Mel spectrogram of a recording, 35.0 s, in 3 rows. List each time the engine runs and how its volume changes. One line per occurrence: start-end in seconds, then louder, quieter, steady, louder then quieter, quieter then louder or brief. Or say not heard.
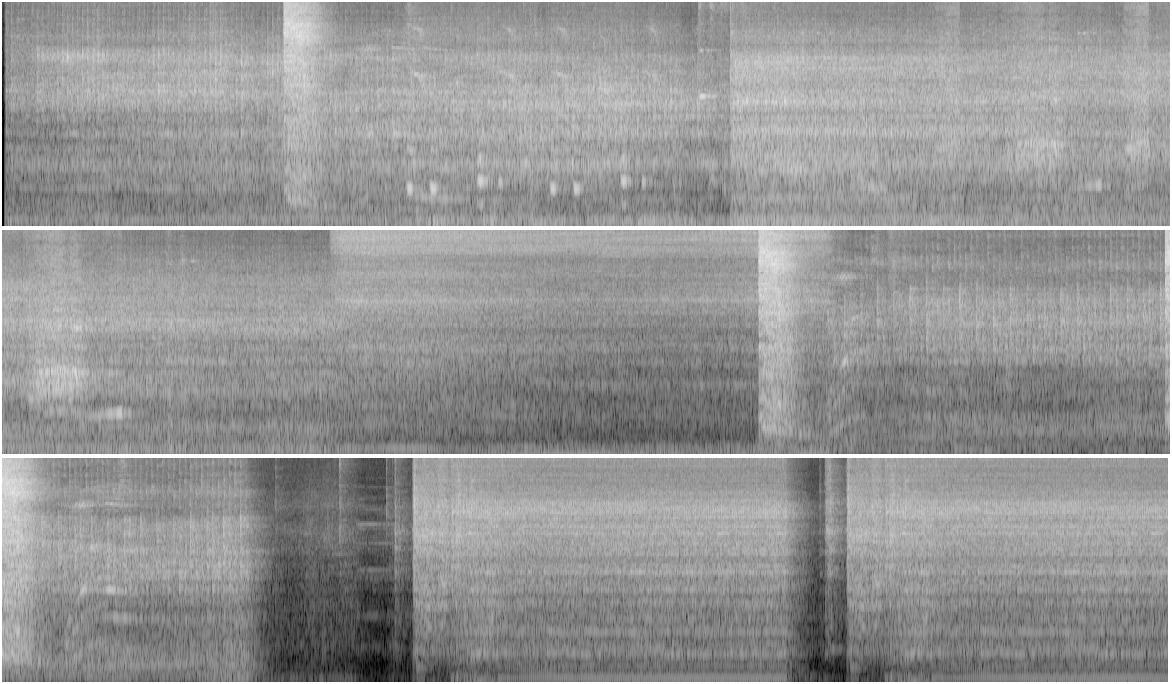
0.0-34.9 quieter.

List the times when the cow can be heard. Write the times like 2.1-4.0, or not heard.
not heard.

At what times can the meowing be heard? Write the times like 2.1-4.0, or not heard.
2.8-4.6, 19.2-20.3, 23.3-24.7.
